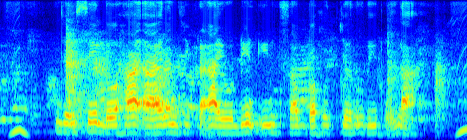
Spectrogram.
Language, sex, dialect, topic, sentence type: Bhojpuri, female, Western, agriculture, statement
